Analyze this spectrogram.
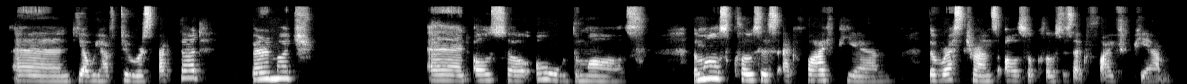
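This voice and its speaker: Pausing long and often, a woman with a non-native accent speaks fairly slowly at medium pitch with ordinary pitch variation. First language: not English. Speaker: exchange student. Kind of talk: informal presentation. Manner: halting.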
